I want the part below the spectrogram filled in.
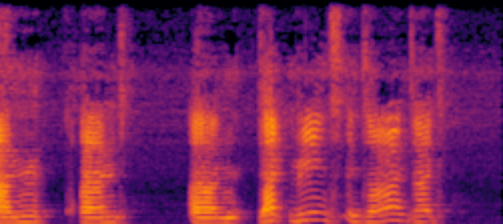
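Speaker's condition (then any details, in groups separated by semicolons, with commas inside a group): Spinal muscular atrophy; spinal muscular atrophy, quadriplegia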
